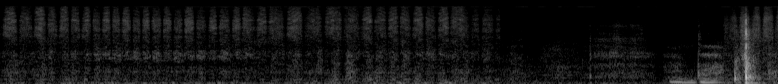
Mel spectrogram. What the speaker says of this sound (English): And let's just rub that in.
